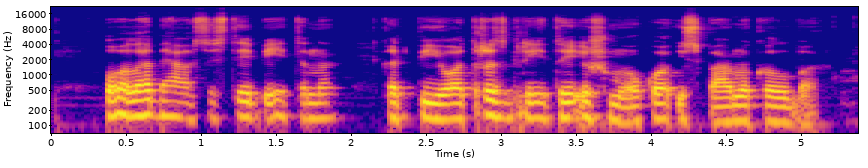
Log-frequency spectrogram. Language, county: Lithuanian, Telšiai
